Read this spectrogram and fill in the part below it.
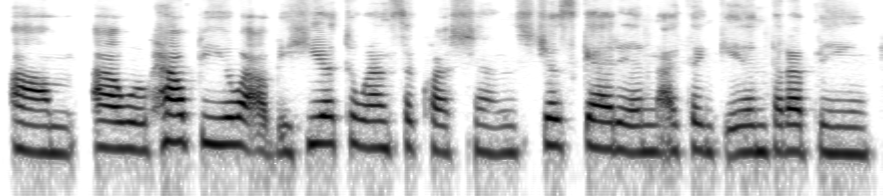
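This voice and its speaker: A woman who teaches high school history, telling a classroom story on an online panel, with fillers. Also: steady tone, normal speed, no room sound.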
